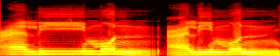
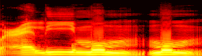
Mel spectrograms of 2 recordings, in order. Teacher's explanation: Jadi jangan dibaca alimun, alimun, jangan menggunakan nun, jangan dibaca alimun, tapi dibaca menggunakan mim, alimum, mum. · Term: iqlab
